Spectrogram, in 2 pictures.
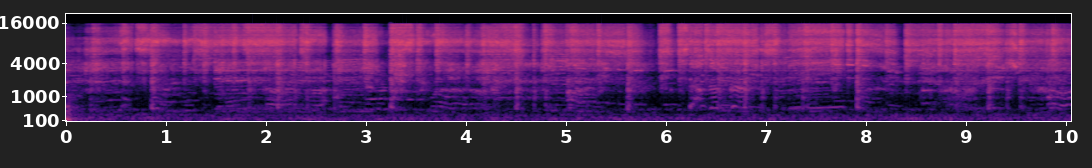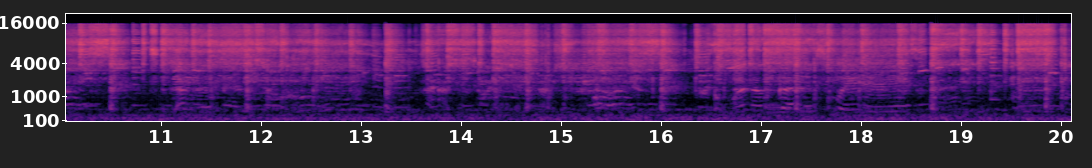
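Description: Music from a vinyl record picked up by a sewing needle and sounded through a paper cone, the record spun by hand: thin, low-fidelity music whose pitch wavers with the uneven speed, under heavy hiss and crackle from the groove.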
